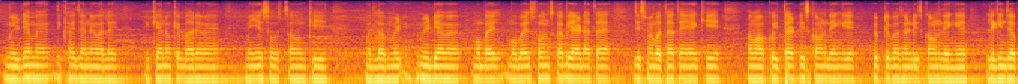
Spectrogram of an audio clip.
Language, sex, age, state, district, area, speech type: Hindi, male, 18-30, Rajasthan, Jodhpur, urban, spontaneous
